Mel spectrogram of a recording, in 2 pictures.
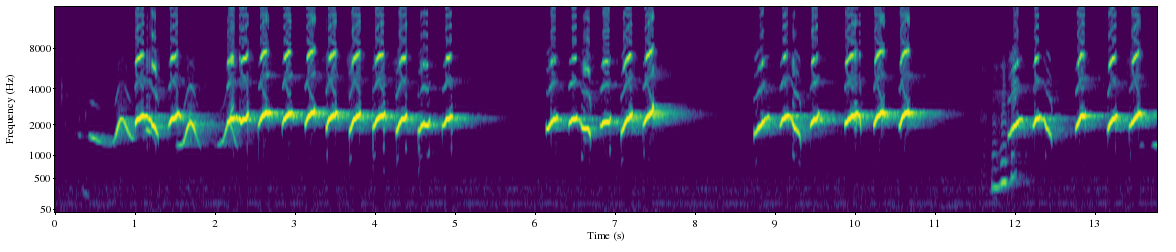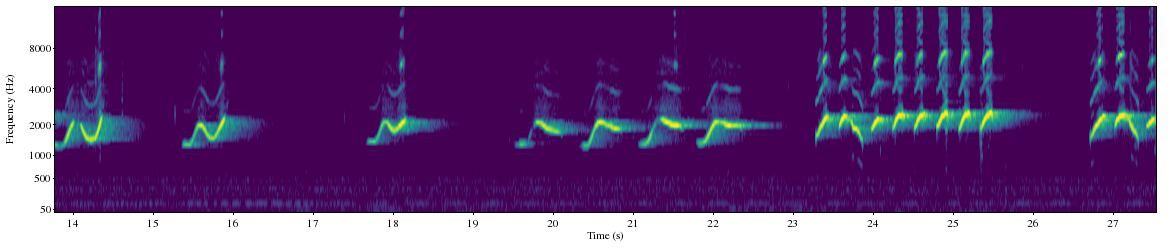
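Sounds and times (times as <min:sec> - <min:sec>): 
male cockatiel whistling: 0:00.3 - 0:05.4, 0:06.2 - 0:08.1, 0:08.8 - 0:11.2, 0:11.8 - 0:14.8, 0:15.4 - 0:16.3, 0:17.7 - 0:18.7, 0:19.5 - 0:26.0, 0:26.7 - 0:27.5.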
